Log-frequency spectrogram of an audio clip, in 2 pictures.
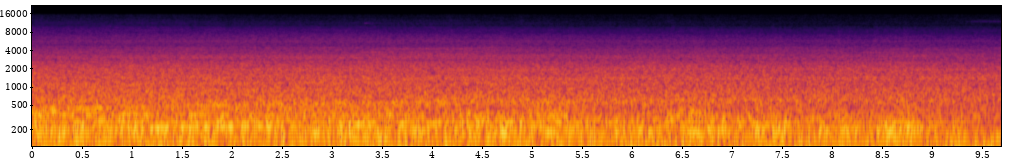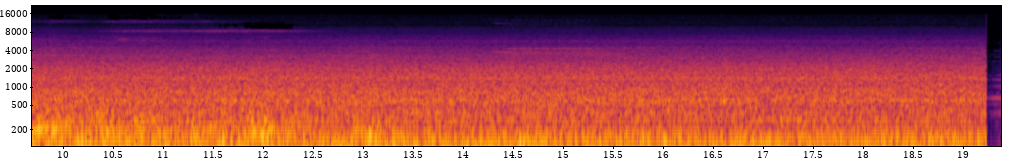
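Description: A 413 series electric train pulling out and running away along the tracks: a steady rumble of wheels and motors that slowly grows quieter, with a hum in the first few seconds that fades.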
